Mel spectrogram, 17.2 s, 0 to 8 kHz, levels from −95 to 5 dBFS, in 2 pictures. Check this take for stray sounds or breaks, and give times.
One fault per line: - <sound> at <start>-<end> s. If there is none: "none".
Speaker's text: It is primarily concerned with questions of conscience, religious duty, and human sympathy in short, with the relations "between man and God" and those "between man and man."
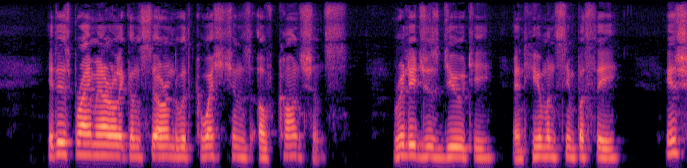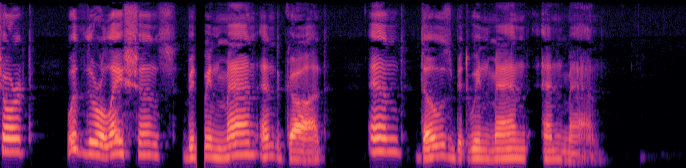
- dropout at 11.0-11.2 s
